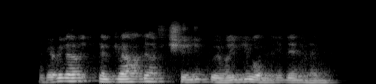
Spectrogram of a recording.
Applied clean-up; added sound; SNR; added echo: neural mask model DeepFilterNet 3.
